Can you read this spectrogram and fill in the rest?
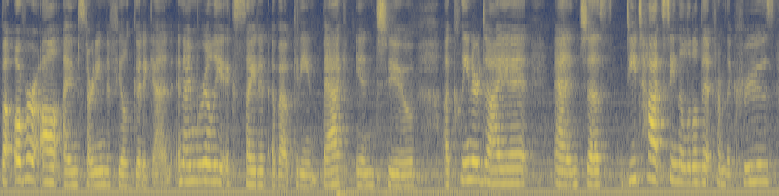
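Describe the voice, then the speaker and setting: A fifty-year-old woman, hoarse and congested from a cold, chatting candidly to her viewers. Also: medium pitch, unhurried, echoey room, background noise. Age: 50s. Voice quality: raspy. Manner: candid, chatty, with frequent fillers. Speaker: vlogger. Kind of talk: casual talk to camera.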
